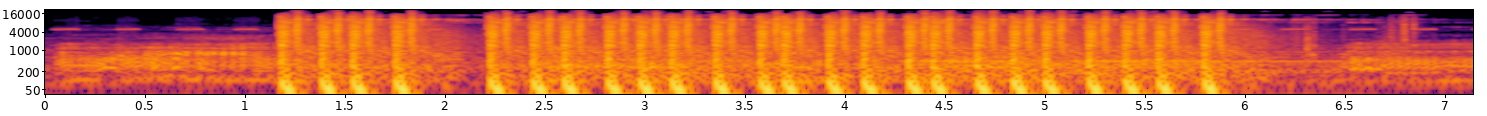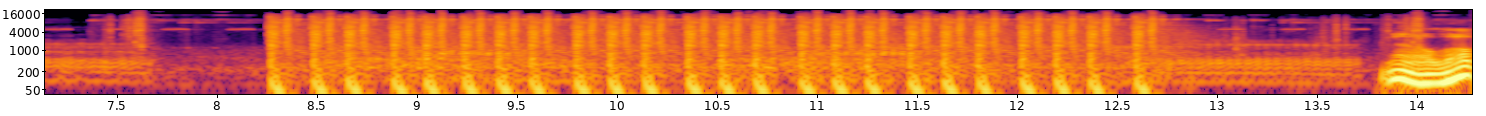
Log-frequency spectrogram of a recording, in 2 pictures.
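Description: Bursts of rapid automatic gunfire from the player's weapon in Fallout 3, loud sustained volleys with a brief pause between, then a short quieter stretch and another long burst.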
